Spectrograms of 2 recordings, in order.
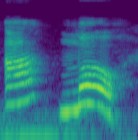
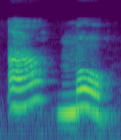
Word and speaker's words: amor: Amor. Amor. Amor, bem grande, né, gente? Então, é bem mais forte. Então, ela é aguda, porque a mais forte é a última sílaba.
